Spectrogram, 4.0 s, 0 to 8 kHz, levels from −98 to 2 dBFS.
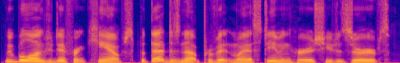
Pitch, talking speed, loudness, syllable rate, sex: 145 Hz, 240 wpm, -19 LUFS, 6.3 syllables/s, male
